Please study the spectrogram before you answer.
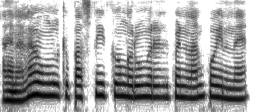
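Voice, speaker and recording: A woman's voice: high voice, darkish tone, no echo, close to an everyday voice. A woman voicing a cheeky teasing kid sister. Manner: quick, playful teasing. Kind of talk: cartoon family drama voice acting.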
